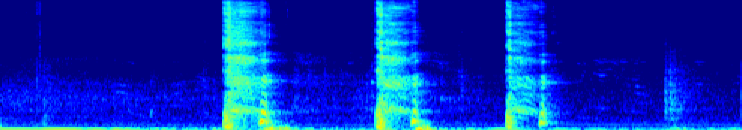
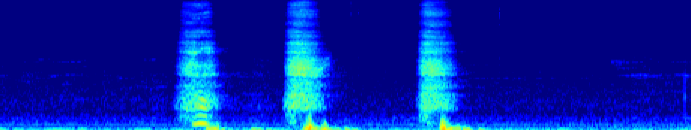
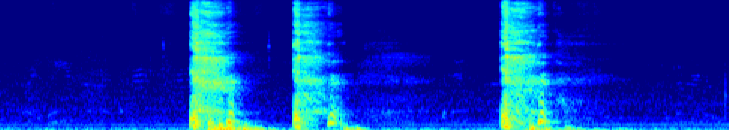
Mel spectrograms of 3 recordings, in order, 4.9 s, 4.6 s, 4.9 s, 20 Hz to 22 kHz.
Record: {"three_cough_length": "4.9 s", "three_cough_amplitude": 3038, "three_cough_signal_mean_std_ratio": 0.53, "exhalation_length": "4.6 s", "exhalation_amplitude": 2245, "exhalation_signal_mean_std_ratio": 0.4, "cough_length": "4.9 s", "cough_amplitude": 5301, "cough_signal_mean_std_ratio": 0.42, "survey_phase": "alpha (2021-03-01 to 2021-08-12)", "age": "18-44", "gender": "Female", "wearing_mask": "No", "symptom_cough_any": true, "symptom_shortness_of_breath": true, "symptom_abdominal_pain": true, "symptom_fatigue": true, "symptom_change_to_sense_of_smell_or_taste": true, "symptom_onset": "10 days", "smoker_status": "Ex-smoker", "respiratory_condition_asthma": false, "respiratory_condition_other": false, "recruitment_source": "Test and Trace", "submission_delay": "3 days", "covid_test_result": "Positive", "covid_test_method": "RT-qPCR", "covid_ct_value": 15.6, "covid_ct_gene": "ORF1ab gene", "covid_ct_mean": 16.5, "covid_viral_load": "4000000 copies/ml", "covid_viral_load_category": "High viral load (>1M copies/ml)"}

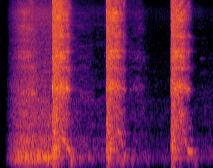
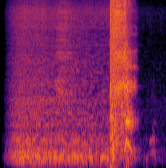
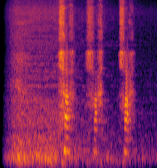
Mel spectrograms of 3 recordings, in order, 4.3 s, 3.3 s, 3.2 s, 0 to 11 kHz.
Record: {"three_cough_length": "4.3 s", "three_cough_amplitude": 32768, "three_cough_signal_mean_std_ratio": 0.5, "cough_length": "3.3 s", "cough_amplitude": 32768, "cough_signal_mean_std_ratio": 0.54, "exhalation_length": "3.2 s", "exhalation_amplitude": 32768, "exhalation_signal_mean_std_ratio": 0.52, "survey_phase": "beta (2021-08-13 to 2022-03-07)", "age": "18-44", "gender": "Female", "wearing_mask": "No", "symptom_runny_or_blocked_nose": true, "symptom_shortness_of_breath": true, "symptom_fatigue": true, "symptom_loss_of_taste": true, "symptom_onset": "6 days", "smoker_status": "Never smoked", "respiratory_condition_asthma": false, "respiratory_condition_other": false, "recruitment_source": "Test and Trace", "submission_delay": "3 days", "covid_test_result": "Positive", "covid_test_method": "RT-qPCR", "covid_ct_value": 24.3, "covid_ct_gene": "ORF1ab gene", "covid_ct_mean": 25.2, "covid_viral_load": "5500 copies/ml", "covid_viral_load_category": "Minimal viral load (< 10K copies/ml)"}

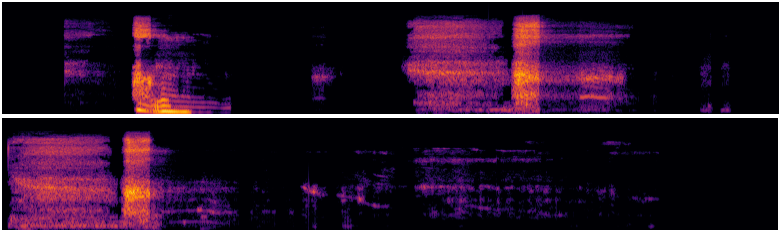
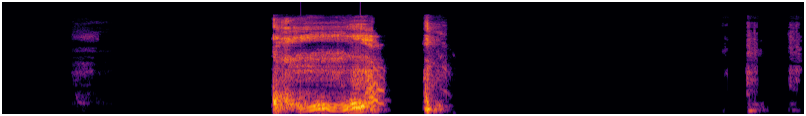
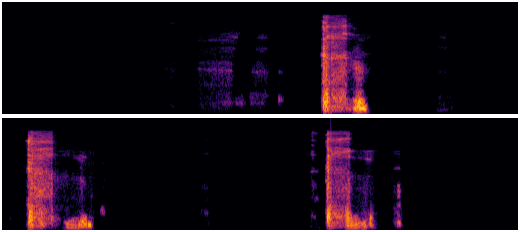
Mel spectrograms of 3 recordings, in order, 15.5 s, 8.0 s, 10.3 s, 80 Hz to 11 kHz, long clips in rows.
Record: {"exhalation_length": "15.5 s", "exhalation_amplitude": 29264, "exhalation_signal_mean_std_ratio": 0.33, "cough_length": "8.0 s", "cough_amplitude": 31929, "cough_signal_mean_std_ratio": 0.31, "three_cough_length": "10.3 s", "three_cough_amplitude": 31558, "three_cough_signal_mean_std_ratio": 0.24, "survey_phase": "beta (2021-08-13 to 2022-03-07)", "age": "45-64", "gender": "Female", "wearing_mask": "No", "symptom_shortness_of_breath": true, "symptom_onset": "2 days", "smoker_status": "Current smoker (11 or more cigarettes per day)", "respiratory_condition_asthma": false, "respiratory_condition_other": true, "recruitment_source": "Test and Trace", "submission_delay": "1 day", "covid_test_result": "Negative", "covid_test_method": "RT-qPCR"}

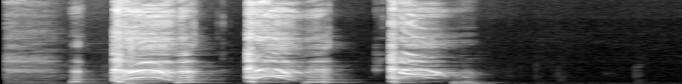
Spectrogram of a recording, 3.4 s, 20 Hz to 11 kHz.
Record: {"three_cough_length": "3.4 s", "three_cough_amplitude": 32768, "three_cough_signal_mean_std_ratio": 0.48, "survey_phase": "beta (2021-08-13 to 2022-03-07)", "age": "18-44", "gender": "Female", "wearing_mask": "No", "symptom_none": true, "smoker_status": "Ex-smoker", "respiratory_condition_asthma": false, "respiratory_condition_other": false, "recruitment_source": "REACT", "submission_delay": "1 day", "covid_test_result": "Negative", "covid_test_method": "RT-qPCR"}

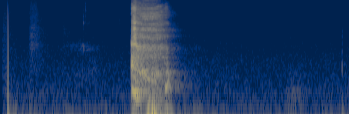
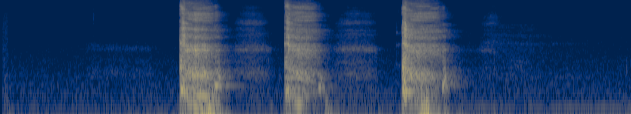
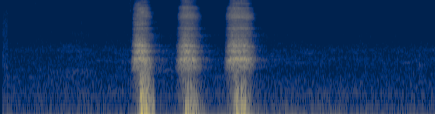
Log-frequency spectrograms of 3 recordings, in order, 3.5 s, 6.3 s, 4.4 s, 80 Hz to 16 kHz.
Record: {"cough_length": "3.5 s", "cough_amplitude": 5737, "cough_signal_mean_std_ratio": 0.25, "three_cough_length": "6.3 s", "three_cough_amplitude": 4554, "three_cough_signal_mean_std_ratio": 0.35, "exhalation_length": "4.4 s", "exhalation_amplitude": 3675, "exhalation_signal_mean_std_ratio": 0.3, "survey_phase": "beta (2021-08-13 to 2022-03-07)", "age": "18-44", "gender": "Female", "wearing_mask": "No", "symptom_cough_any": true, "symptom_runny_or_blocked_nose": true, "symptom_sore_throat": true, "symptom_fatigue": true, "symptom_onset": "5 days", "smoker_status": "Never smoked", "respiratory_condition_asthma": false, "respiratory_condition_other": false, "recruitment_source": "Test and Trace", "submission_delay": "2 days", "covid_test_result": "Positive", "covid_test_method": "RT-qPCR", "covid_ct_value": 17.4, "covid_ct_gene": "ORF1ab gene", "covid_ct_mean": 17.8, "covid_viral_load": "1500000 copies/ml", "covid_viral_load_category": "High viral load (>1M copies/ml)"}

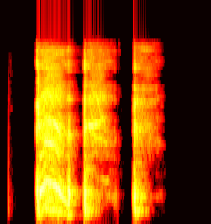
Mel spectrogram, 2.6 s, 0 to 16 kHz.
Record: {"three_cough_length": "2.6 s", "three_cough_amplitude": 28090, "three_cough_signal_mean_std_ratio": 0.45, "survey_phase": "beta (2021-08-13 to 2022-03-07)", "age": "45-64", "gender": "Male", "wearing_mask": "No", "symptom_headache": true, "symptom_onset": "10 days", "smoker_status": "Never smoked", "respiratory_condition_asthma": true, "respiratory_condition_other": false, "recruitment_source": "REACT", "submission_delay": "0 days", "covid_test_result": "Negative", "covid_test_method": "RT-qPCR", "influenza_a_test_result": "Negative", "influenza_b_test_result": "Negative"}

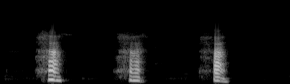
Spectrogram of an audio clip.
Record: {"exhalation_length": "2.9 s", "exhalation_amplitude": 30629, "exhalation_signal_mean_std_ratio": 0.24, "survey_phase": "beta (2021-08-13 to 2022-03-07)", "age": "65+", "gender": "Female", "wearing_mask": "No", "symptom_cough_any": true, "symptom_shortness_of_breath": true, "symptom_sore_throat": true, "symptom_change_to_sense_of_smell_or_taste": true, "symptom_onset": "9 days", "smoker_status": "Never smoked", "respiratory_condition_asthma": false, "respiratory_condition_other": false, "recruitment_source": "Test and Trace", "submission_delay": "1 day", "covid_test_result": "Negative", "covid_test_method": "RT-qPCR"}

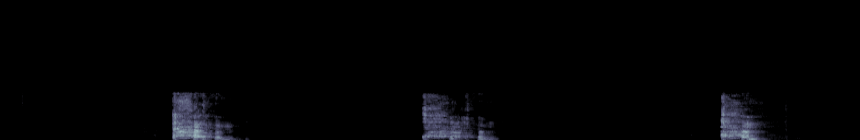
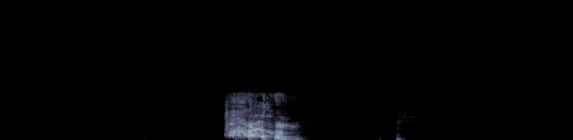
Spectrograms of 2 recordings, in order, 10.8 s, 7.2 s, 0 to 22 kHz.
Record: {"three_cough_length": "10.8 s", "three_cough_amplitude": 19267, "three_cough_signal_mean_std_ratio": 0.28, "cough_length": "7.2 s", "cough_amplitude": 20204, "cough_signal_mean_std_ratio": 0.25, "survey_phase": "beta (2021-08-13 to 2022-03-07)", "age": "65+", "gender": "Male", "wearing_mask": "No", "symptom_none": true, "smoker_status": "Never smoked", "respiratory_condition_asthma": false, "respiratory_condition_other": false, "recruitment_source": "REACT", "submission_delay": "1 day", "covid_test_result": "Negative", "covid_test_method": "RT-qPCR"}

